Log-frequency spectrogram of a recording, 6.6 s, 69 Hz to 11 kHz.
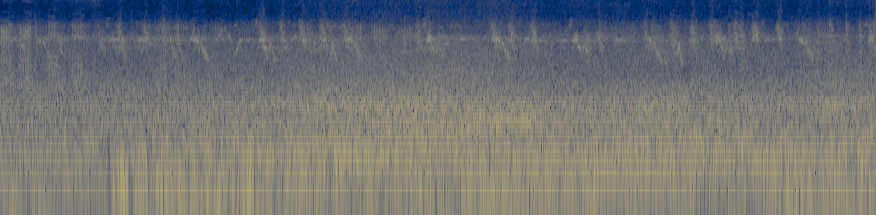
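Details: Sparrows in street bushes by a bench on Akademika Zelinskogo street near Vavilova street, 12 April 2019, giving faint short high chirps in a loose repeated series over steady low traffic rumble.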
